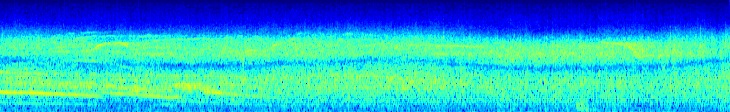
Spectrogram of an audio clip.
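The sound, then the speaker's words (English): A crowd applauds steadily for about seven seconds, a dense, even wash of clapping that holds at full strength, with faint whistles rising through it. “Would you give a big round of applause to my good friends and my strangers?”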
